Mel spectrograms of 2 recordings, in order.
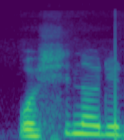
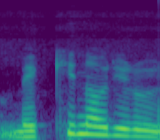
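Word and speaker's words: machinery: 머시너리 지막 혹시 마지막 단어를 읽을 때 하지 않았는가 머시너리 읽어야 하는데 순간적으로 메키 너로 읽진 않았는가 아마도 상당수의 독자들이 그렇게 읽었을 것이다 앞서 제시된 단어들을 읽는 동안 독자들의 마음은 이미 C CH 크로 발음하도록 준비되어 있었기 때문에 자신도 모르게 어시를 메키 너로 읽게 되었을 것이다 난 안 그랬는데요 엄마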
